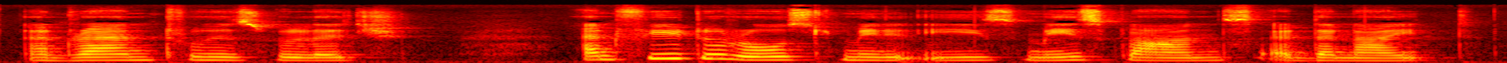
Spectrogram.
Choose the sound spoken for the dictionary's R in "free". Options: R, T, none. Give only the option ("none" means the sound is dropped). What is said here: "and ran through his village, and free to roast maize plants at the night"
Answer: none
